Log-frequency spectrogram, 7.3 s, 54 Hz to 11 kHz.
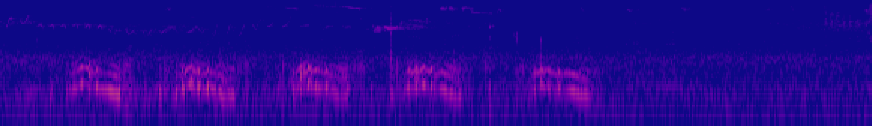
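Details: A pigeon gives five soft, low cooing phrases, each rising then falling, about one per second, over faint high twittering from small birds; recorded 11 June 2022.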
